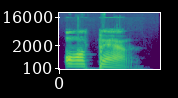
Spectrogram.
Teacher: in French, it is hôtel because H is silent in French language. Hence, when you have H, you keep it a little silent ash.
